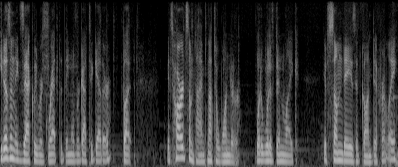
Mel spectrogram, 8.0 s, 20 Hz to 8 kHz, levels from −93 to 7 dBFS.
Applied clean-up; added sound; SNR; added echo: neural separator model SepFormer DNS4.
